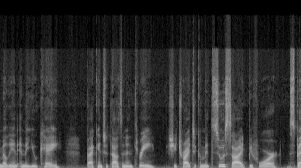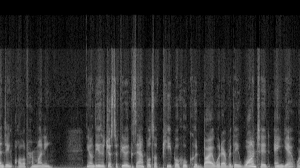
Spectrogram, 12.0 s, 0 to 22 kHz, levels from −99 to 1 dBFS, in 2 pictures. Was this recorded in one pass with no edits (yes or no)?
yes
